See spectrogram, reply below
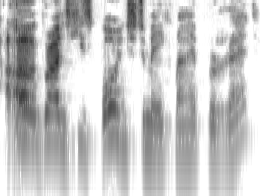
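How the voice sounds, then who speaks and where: A furious, hungry giant from a children's storybook, put on by a woman storyteller. The delivery is loud, chanting and declamatory, full of menace. It moves at a heavy, slow pace. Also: mid-range voice. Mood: menacing, hungry. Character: furious man-eating giant, big and menacing.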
